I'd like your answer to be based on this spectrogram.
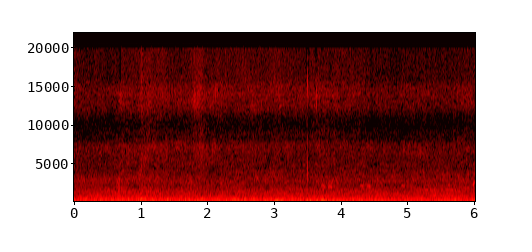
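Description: Honey bees buzz continuously around hive frames during a hive inspection, a faint, even drone of many insects with no pauses.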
